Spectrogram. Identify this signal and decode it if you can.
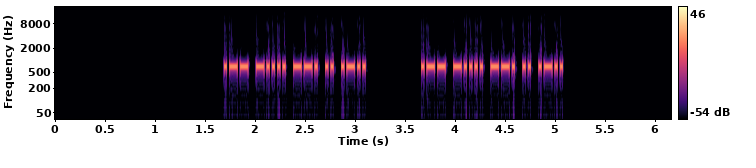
Morse code, heard as a keyed tone, about 45 wpm, 700 Hz. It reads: W6GIL W6GIL
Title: USA Call Signs - 5 Characters - Repeated 2x - 45wpm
